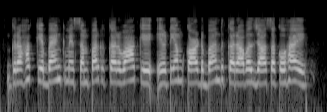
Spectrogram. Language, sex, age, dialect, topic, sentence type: Magahi, female, 31-35, Southern, banking, statement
